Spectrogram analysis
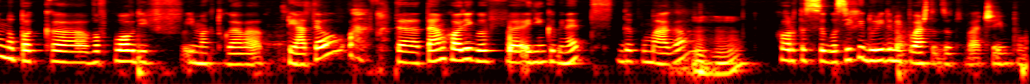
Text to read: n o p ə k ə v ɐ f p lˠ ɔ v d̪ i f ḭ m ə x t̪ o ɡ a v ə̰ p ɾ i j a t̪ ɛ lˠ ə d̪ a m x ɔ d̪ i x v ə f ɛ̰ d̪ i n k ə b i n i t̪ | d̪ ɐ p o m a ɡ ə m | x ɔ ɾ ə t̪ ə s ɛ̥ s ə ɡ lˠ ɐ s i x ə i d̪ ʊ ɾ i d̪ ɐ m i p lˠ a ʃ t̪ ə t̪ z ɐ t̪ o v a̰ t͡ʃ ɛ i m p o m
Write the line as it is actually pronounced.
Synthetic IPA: n o p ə k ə v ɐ f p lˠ ɔ v d̪ i f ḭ m ə x t̪ o ɡ a v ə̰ p ɾ i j a t̪ ɛ lˠ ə t̪ a m x ɔ d̪ i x v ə f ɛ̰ d̪ i n k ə b i n ɛ t̪ | d̪ ɐ p o m a ɡ ə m | x ɔ ɾ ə t̪ ə s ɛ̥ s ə ɡ lˠ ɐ s i x ə i d̪ ʊ ɾ i d̪ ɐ m i p lˠ a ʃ t̪ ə t̪ z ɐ t̪ o v a̰ t͡ʃ ɛ i m p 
